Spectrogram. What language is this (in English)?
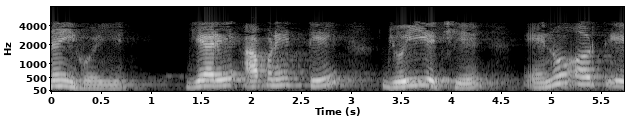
Gujarati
